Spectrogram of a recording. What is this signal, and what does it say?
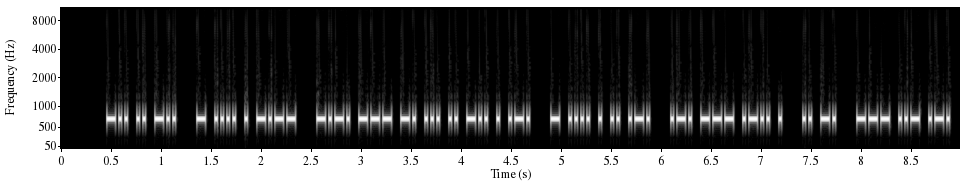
Morse code, heard as a keyed tone, about 40 wpm, 700 Hz. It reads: DID THEY CONSIDER THEIR ROLE IN OUR
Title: Sentences from Top 1000 Words - Review Part 6 - 40wpm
